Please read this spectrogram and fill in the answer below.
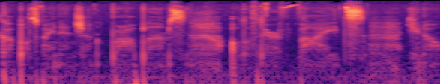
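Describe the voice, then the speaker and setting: A woman whispers at a fairly slow pace. There is noticeable background noise. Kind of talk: ASMR movie recap storytelling. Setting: home ASMR microphone recording. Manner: whispered, soft-spoken.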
